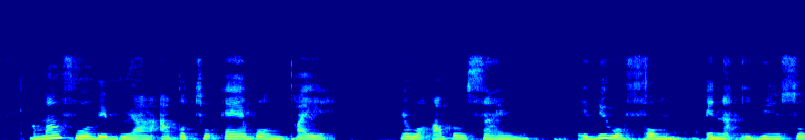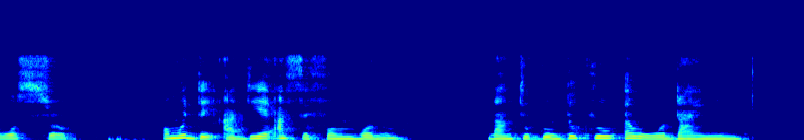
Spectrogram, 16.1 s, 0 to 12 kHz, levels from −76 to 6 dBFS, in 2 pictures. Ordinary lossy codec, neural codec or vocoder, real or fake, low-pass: MP3, 96 kbps; codec, 16 kHz, 4 kbps, FreqCodec, larger model; fake; 7.2 kHz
